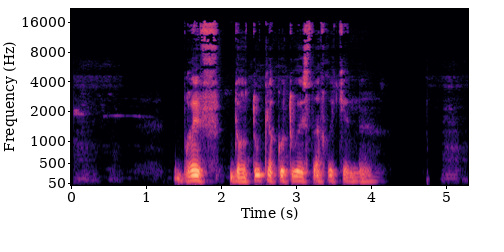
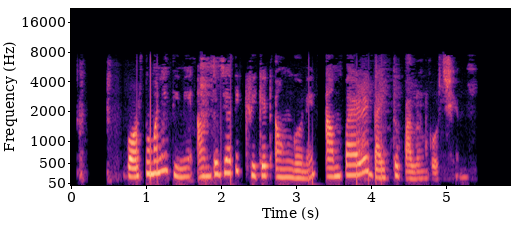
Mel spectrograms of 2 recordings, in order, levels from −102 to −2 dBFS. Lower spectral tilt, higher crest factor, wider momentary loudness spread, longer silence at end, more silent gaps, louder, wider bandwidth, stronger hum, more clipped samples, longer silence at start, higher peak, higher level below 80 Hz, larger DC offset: about the same, -5.5 dB/octave vs -6.5 dB/octave; about the same, 22 dB vs 20 dB; first, 19 LU vs 11 LU; first, 1.25 s vs 0.6 s; second, none vs 0.25-0.46 s; second, -27 LUFS vs -23 LUFS; first, 16.5 kHz vs 7.8 kHz; neither; neither; first, 1.4 s vs 0.1 s; second, -8 dBFS vs -2 dBFS; about the same, -62 dBFS vs -60 dBFS; neither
